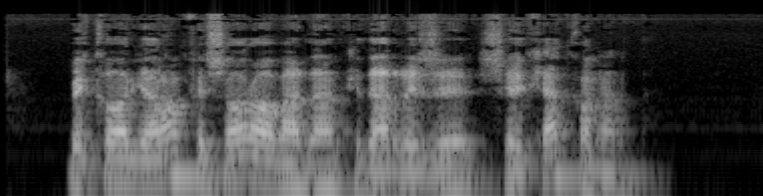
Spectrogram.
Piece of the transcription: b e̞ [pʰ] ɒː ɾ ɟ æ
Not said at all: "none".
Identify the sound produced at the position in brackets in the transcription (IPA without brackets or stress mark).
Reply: kʰ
